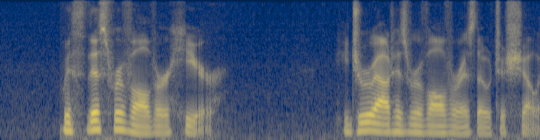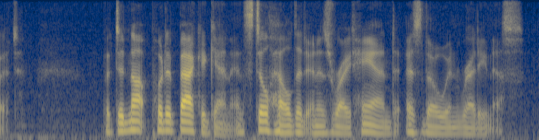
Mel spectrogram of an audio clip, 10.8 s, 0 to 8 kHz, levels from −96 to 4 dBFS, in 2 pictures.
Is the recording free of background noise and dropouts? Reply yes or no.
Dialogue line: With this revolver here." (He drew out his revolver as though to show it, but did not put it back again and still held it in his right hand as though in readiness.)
yes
